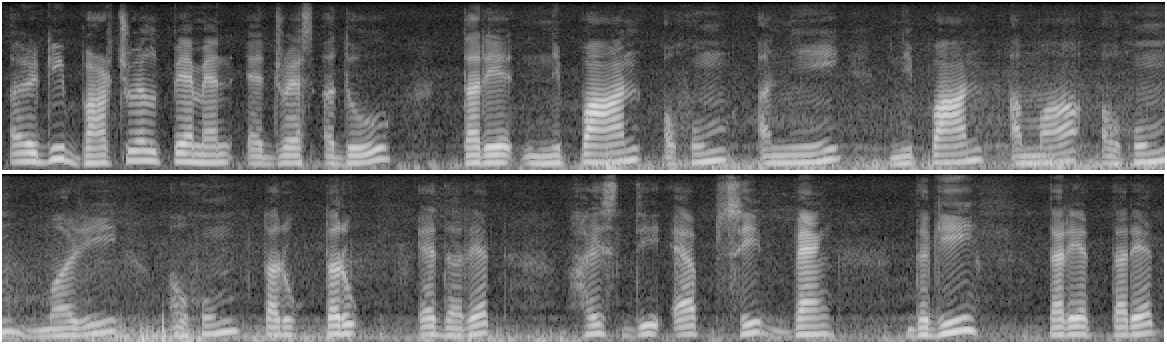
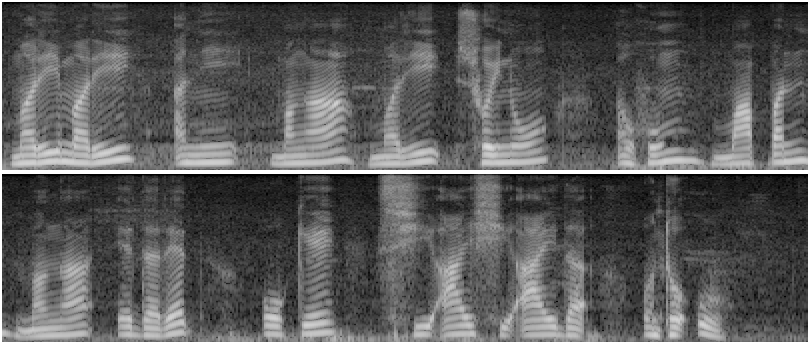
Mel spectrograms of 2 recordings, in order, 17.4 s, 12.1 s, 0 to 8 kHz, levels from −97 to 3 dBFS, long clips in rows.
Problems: none marked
